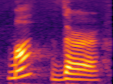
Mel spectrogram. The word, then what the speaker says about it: mother: Mother. The TH, the. You stick out your tongue when you're pronouncing the TH.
